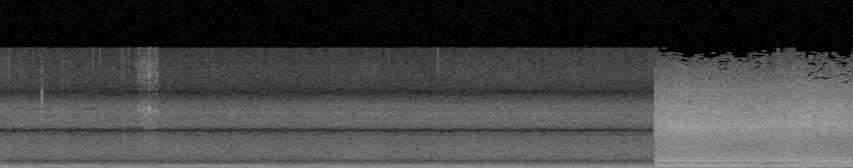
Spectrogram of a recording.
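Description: A locomotive runs on the Ruhr-Sieg Nord line in Train Sim World, giving a constant low rumble and hum with a steady tonal whine that brightens into a louder hiss near the end.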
